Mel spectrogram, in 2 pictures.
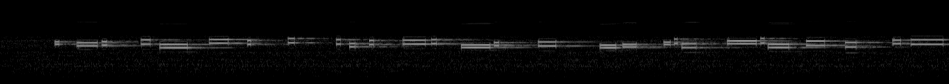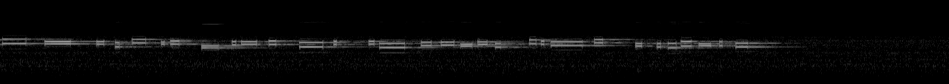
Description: Pairs of high tones at irregular times, with room echo. There is no code.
